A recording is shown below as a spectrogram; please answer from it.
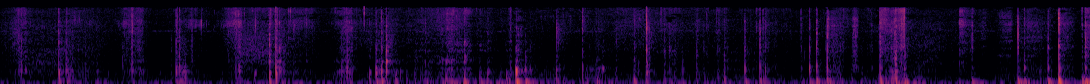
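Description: A small hollow brown kraft cardboard box, held up in both hands, is tapped and scratched with long nails. The result is a quick run of soft, dull, low-heavy taps with faint scratchy brushing between them. Each tap dies away almost at once.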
